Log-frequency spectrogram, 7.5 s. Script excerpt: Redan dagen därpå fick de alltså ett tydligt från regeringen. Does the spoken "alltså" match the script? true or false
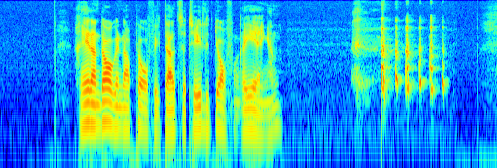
true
